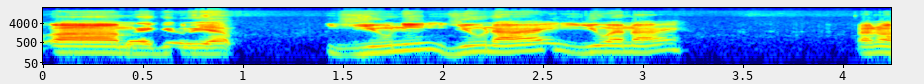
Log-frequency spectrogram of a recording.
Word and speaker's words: Wagyu: Is that how do you say Wagyu? Wagyu. Wagyu. Wagyu, yep.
